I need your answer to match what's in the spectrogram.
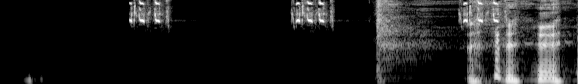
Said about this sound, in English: Here's the thing about crickets. You think that that means boring, but if I was doing a show for all crickets, that means I'm crushing.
